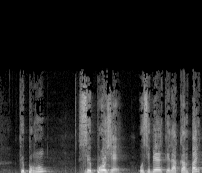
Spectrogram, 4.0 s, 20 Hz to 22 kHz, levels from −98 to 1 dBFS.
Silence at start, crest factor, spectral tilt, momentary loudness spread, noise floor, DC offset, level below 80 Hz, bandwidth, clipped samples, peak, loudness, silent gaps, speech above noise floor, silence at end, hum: 0.4 s; 16 dB; -4.5 dB/octave; 12 LU; -57 dBFS; under 0.1%; -50 dBFS; 13 kHz; under 0.1%; -6 dBFS; -22 LUFS; none; 36 dB; 0 s; none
